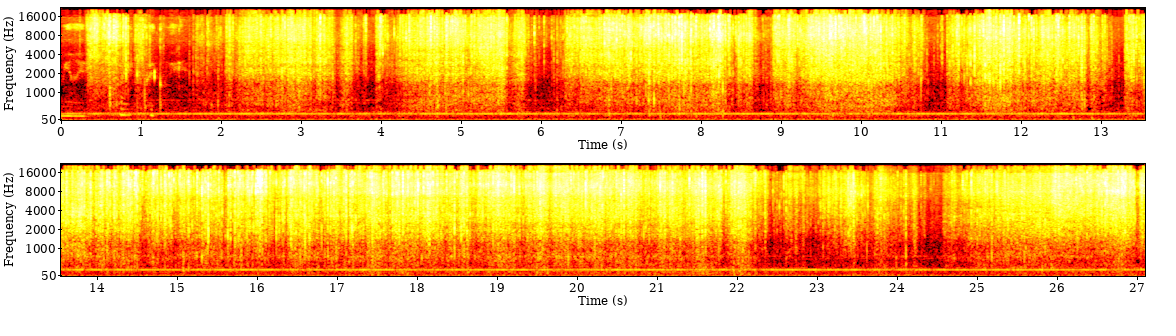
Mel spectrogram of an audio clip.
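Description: A taped-up package is unwrapped up close, its paper and tape giving soft continuous crinkling and rustling in a quiet room, with a faint steady hum underneath.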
